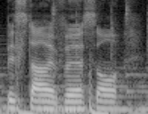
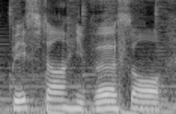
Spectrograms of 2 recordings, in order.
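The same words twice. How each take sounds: First: The name is said at a faster pace. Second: The name is said at a slower pace. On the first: "Meant to say it faster" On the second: "I've definitely mispronounced that"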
